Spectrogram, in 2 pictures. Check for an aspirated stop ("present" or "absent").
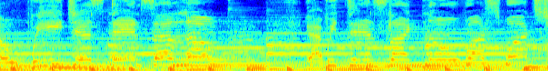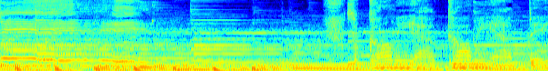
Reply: present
